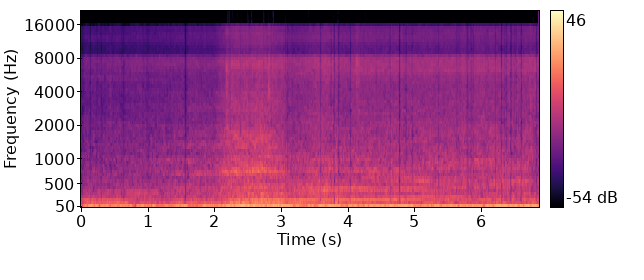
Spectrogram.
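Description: Subaru WRX's turbocharged flat-four engine heard from inside the race car's cabin, pulling hard under acceleration. About two seconds in the engine note breaks at a gear change, then climbs steadily as the car picks up speed again.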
